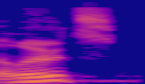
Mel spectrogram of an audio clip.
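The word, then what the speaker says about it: Aleuts: And I'm pretty sure it's pronounced elutes because of the Illutian Islands.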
